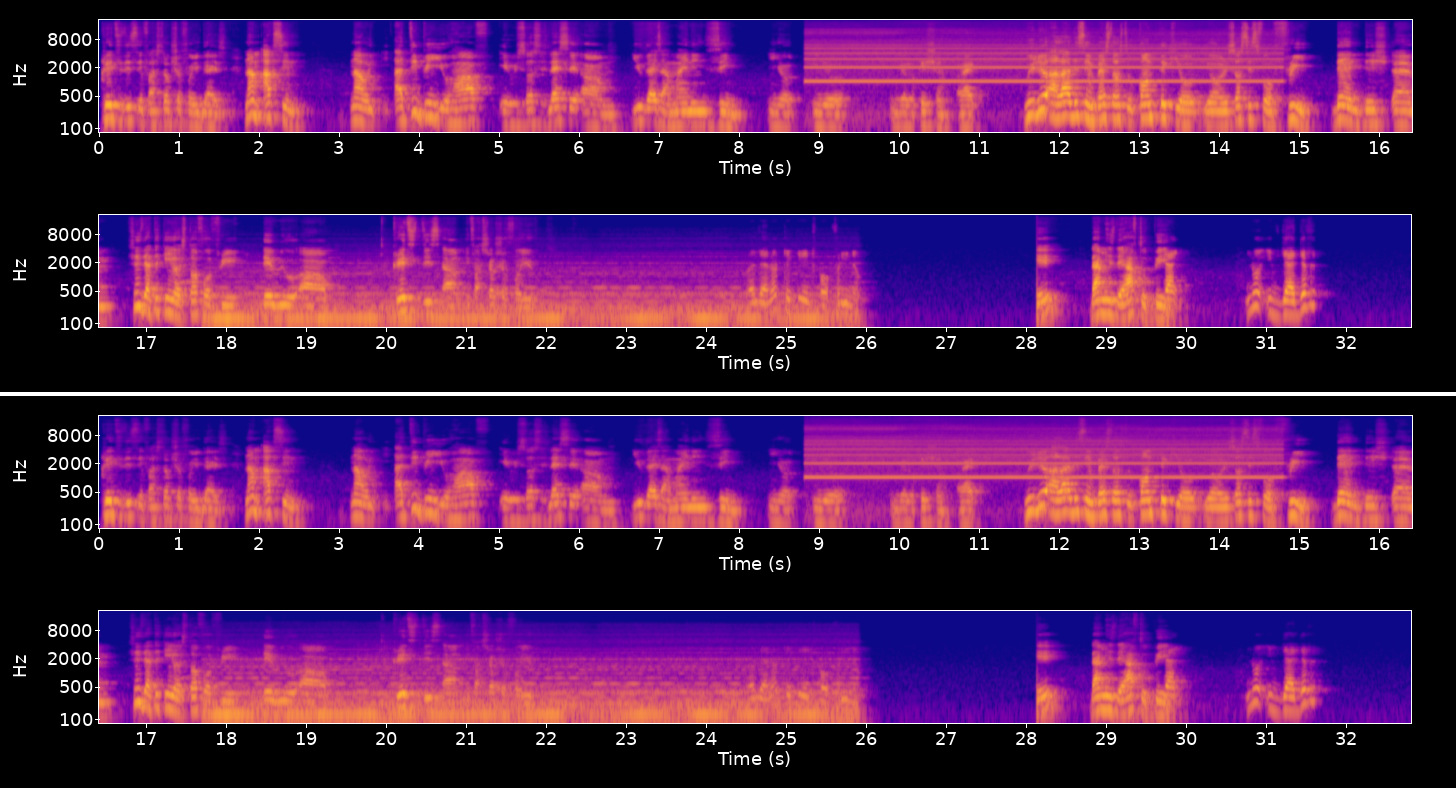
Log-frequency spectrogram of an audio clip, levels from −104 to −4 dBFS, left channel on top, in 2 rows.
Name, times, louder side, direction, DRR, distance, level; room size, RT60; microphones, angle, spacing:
voice 1, 0.0-2.6 3.1-8.1 8.4-9.4 9.9-11.0 11.6-19.4 20.1-22.0 28.1-28.5 28.8-29.8, left 3 dB, 35° left, 0.7 m, -32 dB
Drill, 8.8-14.8, left 1 dB, 5° right, 0.6 m, -39 dB
sound 1, 17.7-25.9, right 1 dB, 40° right, 1.2 m, -38 dB
voice 2, 24.5-25.9 29.7-29.9 30.7-31.6, left 4 dB, 85° left, 0.8 m, -34 dB
11.5 x 6.1 x 8.4 m
head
